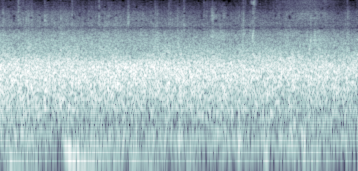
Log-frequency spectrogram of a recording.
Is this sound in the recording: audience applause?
yes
